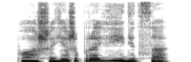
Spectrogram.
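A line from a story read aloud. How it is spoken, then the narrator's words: Moaning. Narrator (Russian): простонала я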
